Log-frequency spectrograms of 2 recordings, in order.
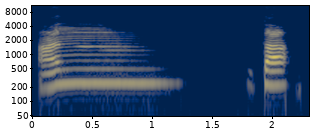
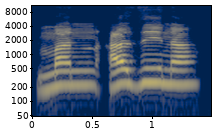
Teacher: নুনের আওয়াজটা নাকে তুলে গুণনা করে পড়া হচ্ছে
